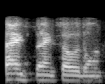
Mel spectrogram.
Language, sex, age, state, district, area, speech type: Kannada, male, 18-30, Karnataka, Chitradurga, rural, conversation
